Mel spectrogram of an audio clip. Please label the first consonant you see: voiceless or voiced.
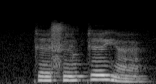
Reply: voiceless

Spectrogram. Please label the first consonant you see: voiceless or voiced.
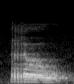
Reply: voiced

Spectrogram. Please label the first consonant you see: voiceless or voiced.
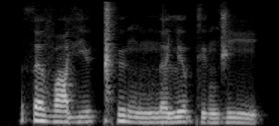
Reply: voiceless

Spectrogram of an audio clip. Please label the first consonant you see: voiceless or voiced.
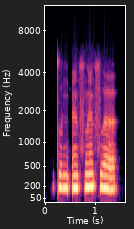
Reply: voiceless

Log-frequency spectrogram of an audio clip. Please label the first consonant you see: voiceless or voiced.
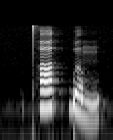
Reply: voiceless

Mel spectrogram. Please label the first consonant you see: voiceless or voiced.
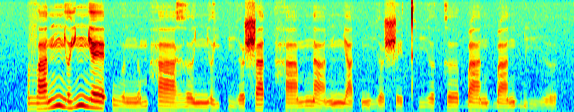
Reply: voiced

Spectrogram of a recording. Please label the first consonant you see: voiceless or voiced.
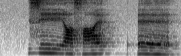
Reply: voiced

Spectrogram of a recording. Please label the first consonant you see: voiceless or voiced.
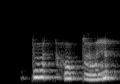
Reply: voiceless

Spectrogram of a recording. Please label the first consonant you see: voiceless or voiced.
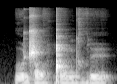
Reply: voiced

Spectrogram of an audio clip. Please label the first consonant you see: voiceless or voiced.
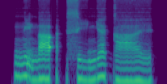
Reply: voiced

